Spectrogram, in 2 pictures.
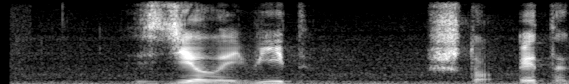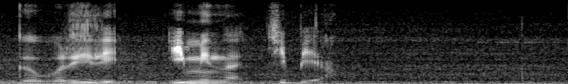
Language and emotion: Russian, neutral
